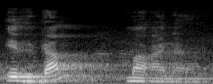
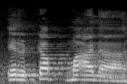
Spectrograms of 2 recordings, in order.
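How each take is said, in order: First: The b merges into an m sound. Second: The b sound is kept before ma'ana. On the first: This is how it is recited by the recitation rules. "di dalam tajwid dibaca irkam ma'ana" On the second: This is how the word is written. "Sebenarnya kan begitu"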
